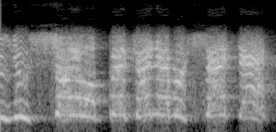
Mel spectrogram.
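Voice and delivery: high, angry outburst; furious denial. Acted. Radio host yelling at the callers, furious. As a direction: yell the denial at them. Ranting host denies clip.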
